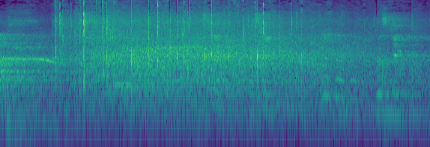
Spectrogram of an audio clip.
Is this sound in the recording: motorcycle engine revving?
no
